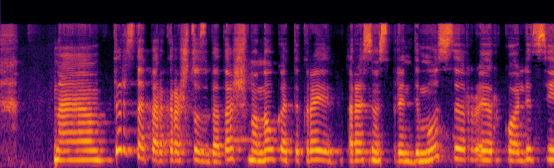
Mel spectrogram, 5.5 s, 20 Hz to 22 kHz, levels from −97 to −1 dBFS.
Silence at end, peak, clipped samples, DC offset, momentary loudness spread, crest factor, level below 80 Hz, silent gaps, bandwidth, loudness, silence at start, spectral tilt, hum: 0 s; -8 dBFS; under 0.1%; under 0.1%; 3 LU; 14 dB; -60 dBFS; none; 13 kHz; -21 LUFS; 0 s; -3.5 dB/octave; none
